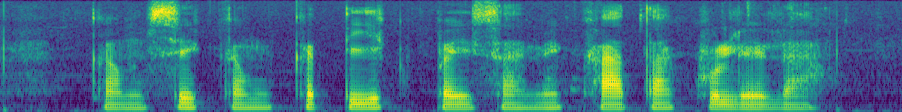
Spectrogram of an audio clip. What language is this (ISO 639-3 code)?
mag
